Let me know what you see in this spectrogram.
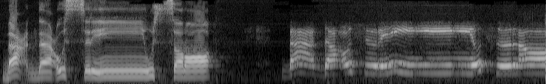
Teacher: الرواية الأصل فيها إسكان السين في كل القرآن في كلمة عسر ويسر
